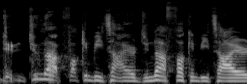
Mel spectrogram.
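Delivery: mock coach's yell, pulled back and muted. Retelling a coach yelling at a tired fighter: imitating a coach screaming. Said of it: "screaming at him".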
